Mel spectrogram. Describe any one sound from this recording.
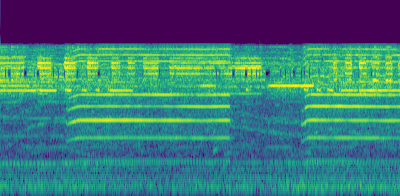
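Motorcycle horns honk loudly and repeatedly.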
